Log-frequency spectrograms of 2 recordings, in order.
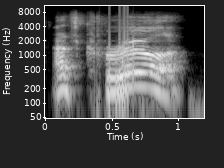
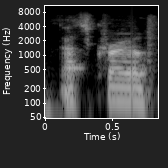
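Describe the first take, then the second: First: Higher and louder, playful protest; mock outrage. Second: Much softer, lower mock grumble; muttered aside. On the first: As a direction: cry out in fake indignation. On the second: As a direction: mumble it again to himself. Repeats the protest quietly.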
